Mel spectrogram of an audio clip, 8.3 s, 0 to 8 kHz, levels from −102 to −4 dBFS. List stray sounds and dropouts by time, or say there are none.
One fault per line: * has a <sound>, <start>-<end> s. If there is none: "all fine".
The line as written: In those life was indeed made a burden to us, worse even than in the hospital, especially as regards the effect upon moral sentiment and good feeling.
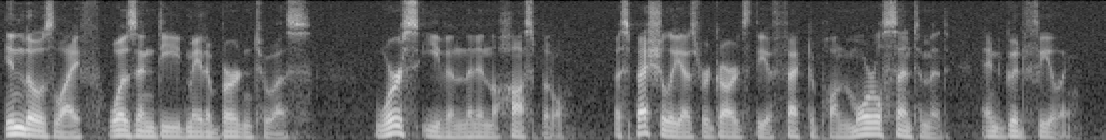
all fine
